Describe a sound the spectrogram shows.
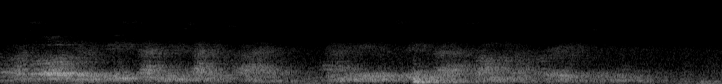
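A man speaks slowly through a microphone in a large echoing hall.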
